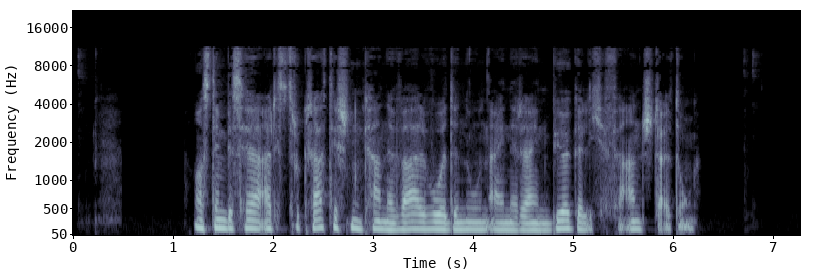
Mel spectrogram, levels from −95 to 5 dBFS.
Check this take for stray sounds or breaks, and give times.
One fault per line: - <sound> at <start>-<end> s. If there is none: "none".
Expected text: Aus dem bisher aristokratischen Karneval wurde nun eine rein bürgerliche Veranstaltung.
none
